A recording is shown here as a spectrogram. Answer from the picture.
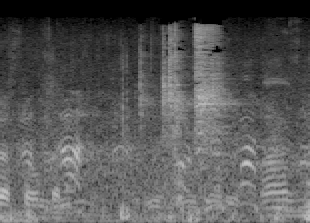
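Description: Men's voices shouting and calling out during football play, with two short hissing sounds a little past the middle.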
